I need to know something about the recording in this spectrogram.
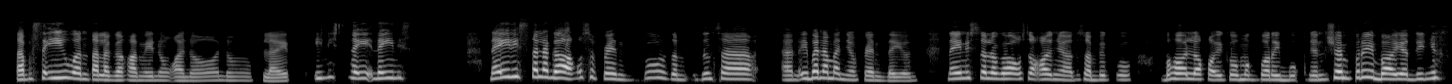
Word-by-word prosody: tapos 225 +3 +1
naiwan 290 -2 +3
talaga 210 -3 0
kami 190 -1 -3
nung 185 -2 -8
ano, 175 +1 -6
nung 180 -1 -12
flight 160 0 -4 0.2
inis 305 +3 -5
na 285 - +4 1.3
nainis 340 +5 +3
talaga 310 -5 +7
ako 270 - -9
sa 335 +1 -6
friend 250 -5 -1 0.2
ko, 300 0 -4
sab- 235 -3 -4 0.2
dun 260 +1 -4
sa 245 -3 +2 0.2
ano, 210 0 -5
iba 300 +3 +4
naman 280 -4 +1
yung 210 -2 -7
friend 195 -3 -4
na 175 - -6
'yon. 170 +1 -7 0.3
Nainis 275 +3 0
talaga 265 -2 +4
ako 250 0 +1
sa 255 - 0
kanya 225 -4 -1
tapos 220 - -18
sabi 210 -2 -2
ko, 210 0 -7 0.3
"Bahala 255 +1 +3
ka 220 -3 0
ikaw 220 +2 -3
magpa-rebook 210 -2 -3
niyan," 210 +1 -4
siyempre 300 +6 +3
bayad 245 -2 +4
din 250 +4 -2
'yon. 290 - -8
240 Hz, 180 wpm, -24 LUFS, 205-275 Hz, 1.3 s, talaga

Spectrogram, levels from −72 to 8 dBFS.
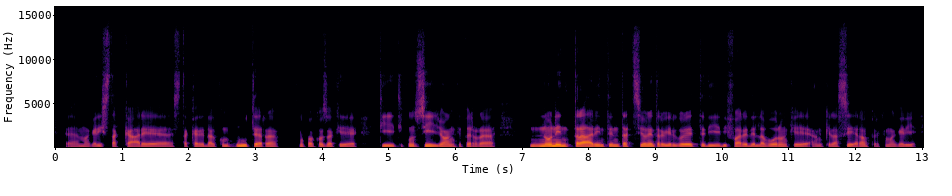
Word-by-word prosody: ehm, 100 -1 -10
magari 95 +2 -6
staccare, 100 -2 -3
staccare 105 +1 -5
dal 100 0 -3
computer 115 0 +1 0.5
o 115 - -3
qualcosa 105 +1 -2
che 100 -1 -4 0.3
ti 105 -3 -1
ti 110 - -18
consiglio 110 -1 +1
anche 105 0 -2
per 100 -2 -3 0.5
non 120 +3 +7
entrare 125 -1 +6
in 120 -2 +1
tentazione 120 0 +1
tra 110 0 -1
virgolette 110 0 +1
di 105 -2 -1
di 110 +1 -3
fare 110 -1 -1
del 110 0 -2
lavoro 110 0 0
anche 105 -1 -3
anche 110 -1 -10
la 105 -1 -3
sera 110 +3 -3
perché 100 -6 -15
magari 95 0 -6
110 Hz, 145 wpm, -24 LUFS, 100-115 Hz, 0.5 s, non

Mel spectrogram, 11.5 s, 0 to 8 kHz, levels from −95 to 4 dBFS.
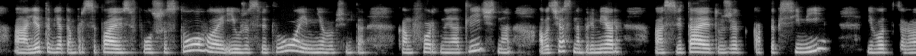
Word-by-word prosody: а, 185 -1 +3
летом 225 +2 +2
я, 205 0 +2
там, 190 -2 -4
просыпаюсь 200 -1 +3
в 195 0 -16
полшестого, 215 +6 +1
и 195 -1 0
уже 195 0 0
светло, 215 +9 -1
и 225 -4 +1
мне, 195 0 0
в 185 - -3
общем-то, 195 +1 -8 0.4
комфортно 195 +1 -2
и 190 - -1
отлично. 205 - -3 0.3
А, - - 0
вот, 185 +1 -1
щас, 260 +5 0
например, 205 +1 +1 0.4
а, - - 0
светает 205 +2 +5
уже 195 +1 -3
как-то 195 0 -6
к 190 - -14
7, 225 - -1 0.6
и, 195 - -4
вот, 200 +1 0 0.2
э, - - -4
200 Hz, 155 wpm, -22 LUFS, 195-215 Hz, 0.6 s, светает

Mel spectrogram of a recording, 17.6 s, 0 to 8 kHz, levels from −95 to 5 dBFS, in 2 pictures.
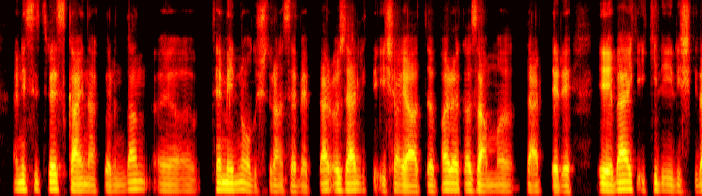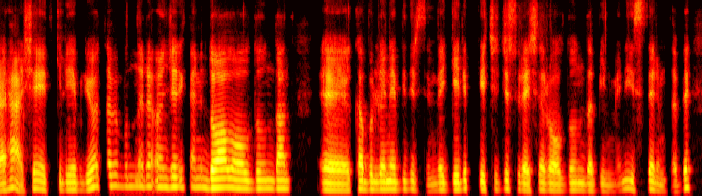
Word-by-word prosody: hani, 110 0 0
stres 115 +1 0
kaynaklarından, 95 +4 -2
eee, 95 -1 -8 0.3
temelini 110 0 +2
oluşturan 90 -2 -5
sebepler. 85 +5 -3
Özellikle 100 0 0
iş 95 +2 -5
hayatı, 90 -2 +1
para 105 0 +3
kazanma 90 -2 -1 0.2
dertleri, 85 0 -2 0.3
eee, 95 -2 +7
belki 115 -1 +5
2'li 105 -2 -7
ilişkiler, 95 +1 -1
her 140 - +1
şey 125 -2 +1
etkileyebiliyor. 110 +5 -1
Tabii, 165 -1 -4
bunları 155 0 -4
öncelikle, 150 0 -1
hani, 145 -2 -4
doğal 140 +1 +10
olduğundan, 125 -1 +2 0.4
eee, 100 -2 +5
kabullenebilirsin 115 -3 0
ve 110 - +1
gelip 110 +5 -1
geçici 115 +1 -2
süreçler 110 -1 -1
olduğunu 100 +1 -1
da 100 - -2
bilmeni 95 +5 -9
isterim 110 -5 -3
tabii. 90 +13 -2
105 Hz, 125 wpm, -24 LUFS, 95-120 Hz, 0.4 s, doğal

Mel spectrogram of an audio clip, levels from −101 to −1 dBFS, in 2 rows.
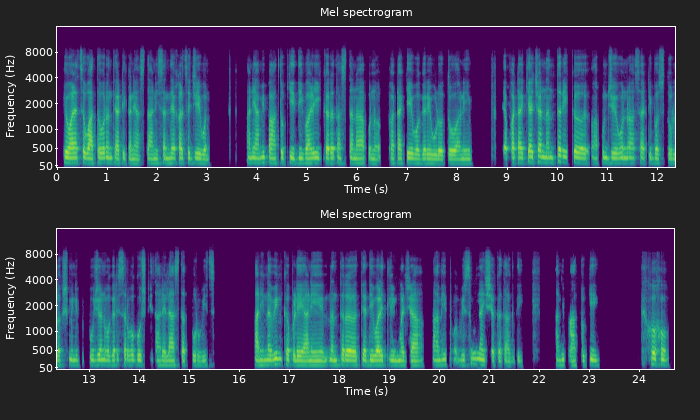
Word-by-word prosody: हिवाळ्याचं 125 -1 +6
वातावरण 125 +2 +3
त्या 115 - +3
ठिकाणी 115 -1 -2
असतं 110 +2 -5
आणि 115 0 -3
संध्याकाळचं 125 +1 0
जेवण. 120 -2 +1 0.8
आणि 130 0 0
आम्ही 125 +2 0
पाहतो 120 +1 +1
की 125 - +2
दिवाळी 125 +1 +2
करत 125 +1 +3
असताना 120 -1 -2
आपण 115 0 -3 0.3
फटाके 120 +1 0
वगैरे 115 -1 +1
उडवतो 110 0 +2
आणि 110 +1 -3 0.5
त्या - - -4
फटाक्याच्या 140 +3 +3
नंतर 130 +3 +2
एक 140 0 -1
अ, 125 -2 +5 0.2
आपण 130 +2 -3
जेवणासाठी 125 0 -1
बसतो. 120 -1 -3
लक्ष्मी 120 +1 -3 0.2
पूजन 125 0 0
वगैरे 125 +1 -1
सर्व 125 -1 -2
गोष्टी 125 -2 -2
झालेल्या 115 0 0
असतात 115 0 -2
पूर्वीच. 115 0 -6 0.8
आणि 120 0 +1
नवीन 125 +3 +3
कपडे 120 -2 +2
आणि 115 0 +2
नंतर 120 +1 +1
अ, 120 -1 +8
त्या 125 - +3
दिवाळीतली 120 0 +3
मजा 115 0 +1 0.4
आम्ही 125 +2 -1 0.3
विसरू 125 +3 -5
नाही 130 -2 +2
शकत - - -4
अगदी. - - -7 0.7
आम्ही 125 +1 -3
पाहतो 115 +1 -4
की 125 -2 +2 1.0
हो, 145 - +4
हो, 130 -2 +1
120 Hz, 135 wpm, -24 LUFS, 115-125 Hz, 1.0 s, अ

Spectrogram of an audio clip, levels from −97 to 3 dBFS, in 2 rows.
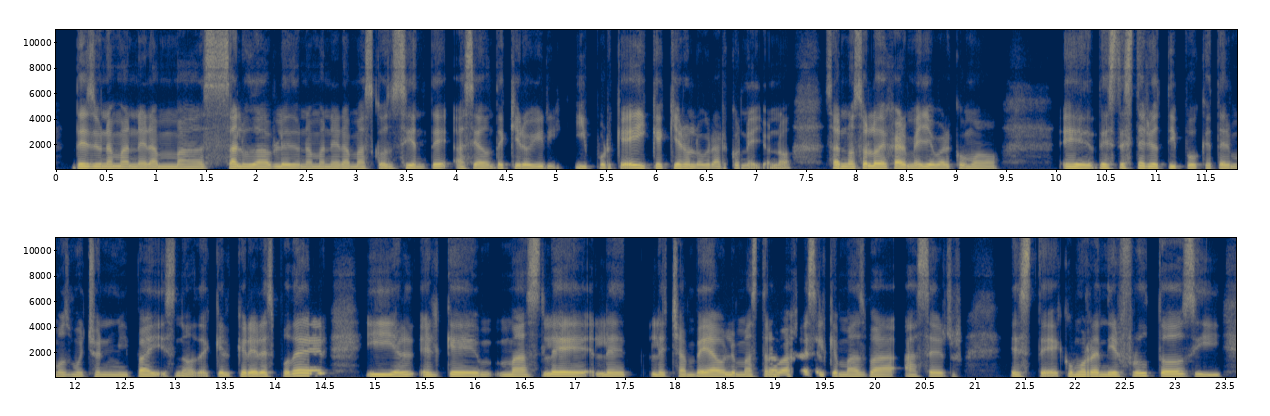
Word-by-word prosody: desde 175 -5 +3
una 170 0 +1
manera 165 - -1
más 160 0 -2
saludable, 160 -1 +1
de 160 - 0
una 160 0 -4
manera 155 -1 -3
más 160 -1 -4
consciente, 155 +2 -1
hacia 155 0 -2
dónde 155 0 -2
quiero 155 0 0
ir 165 +2 -1
y 175 +2 -11
y 160 - -4
por 160 0 -5
qué 220 - +5
y 195 -6 +2
qué 165 -1 -2
quiero 160 -1 +2
lograr 160 +2 -3
con 80 -1 -6
ello, - - -8
¿no?, - - -5
o - - -14 0.3
sea, - - +2
no 170 0 +2
solo 180 +1 +4
dejarme 160 -1 +3
llevar 155 -1 +1
como, 155 0 -5 0.6
eh, 165 -2 +4
de 165 - +3
este 160 +2 -2
estereotipo 160 -3 0
que - - -6
tenemos 160 +1 -2
mucho 160 +1 -5
en 160 -1 -2
mi 150 0 -4
país, 150 0 -1
¿no?, 80 +1 -4
de - - -5
que - - -2
el 150 0 -4
querer 160 0 +3
es 160 0 +1
poder 215 +6 +4 0.5
y 165 -1 +4
el 165 +1 +2
el 155 -2 -2
que 160 -1 +4 0.2
más 160 0 -2
le 170 -1 +4
le 155 0 0 0.2
le 155 -1 0
chambea 155 +1 +2
o - - +1
le 155 0 +2
más 155 -1 -3
trabaja 160 -1 0
es 155 - -3
el 155 - -4
que - - -1
más 155 -1 -2
va 160 0 0
a 155 - -4
hacer, 155 +1 -2 0.6
este, 155 0 -1
como 170 -1 +1
rendir 160 -1 +3
frutos 190 0 +1
y 155 -2 -2
160 Hz, 190 wpm, -23 LUFS, 155-165 Hz, 0.6 s, qué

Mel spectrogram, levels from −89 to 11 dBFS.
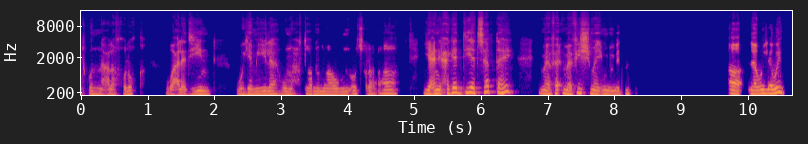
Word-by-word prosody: تكون 125 -1 -6
على 110 0 -5
خُلُق 140 +3 -7 0.3
وعلى 110 -1 -2
دين 130 +4 -1 0.4
وجميلة 125 +2 -1
ومحترمة 125 +1 -3
ومن 125 +3 -3
أسرة 140 +1 -6
آه. 155 -1 -3 0.4
يعني 150 +1 +5
الحاجات 190 +6 +4
ديّة 200 +4 +4
ثابتة 225 +1 +2
أهي، 230 +2 +3 0.4
ما 145 -3 0
ف 165 +5 -2
ما 145 -4 +3
فيش 185 +2 +1
م - - +3
ممت 140 -3 -2 1.5
آه. 150 -4 +5
لو 150 0 +4
لو 165 +7 +6
140 Hz, 135 wpm, -22 LUFS, 125-160 Hz, 1.5 s, لو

